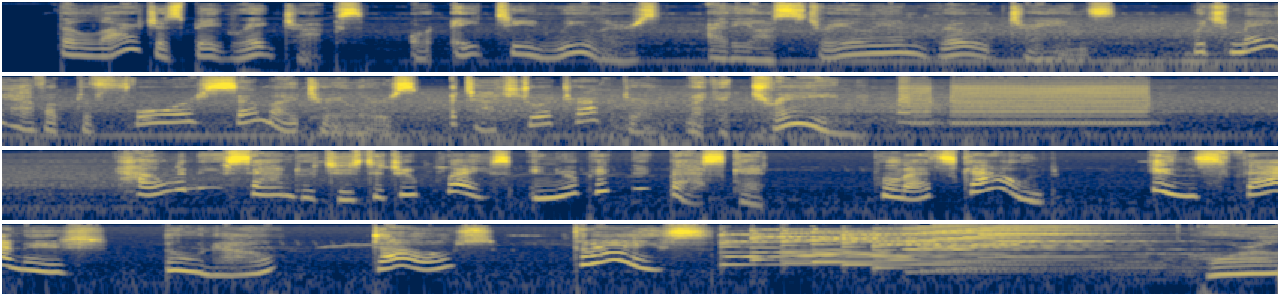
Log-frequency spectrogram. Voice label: k12 eLearning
